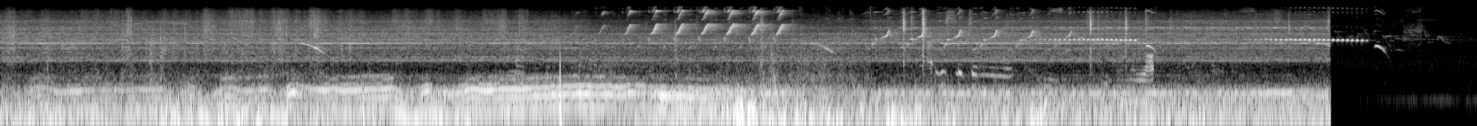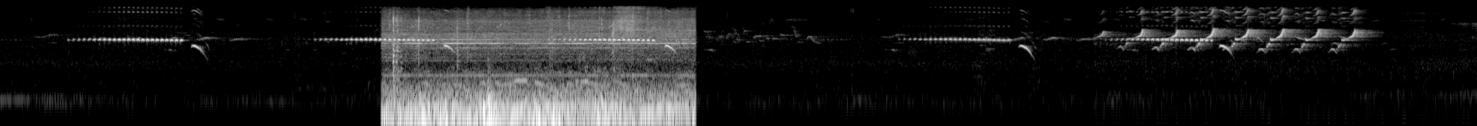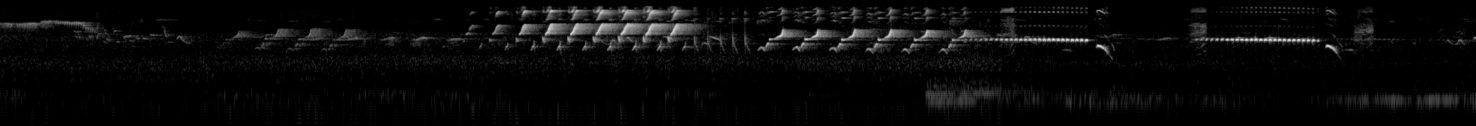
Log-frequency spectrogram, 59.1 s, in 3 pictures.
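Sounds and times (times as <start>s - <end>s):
birds singing: 3.4s - 5.2s, 7.6s - 19.4s, 23.9s - 30.7s, 31.5s - 38.1s, 39.2s - 59.0s.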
